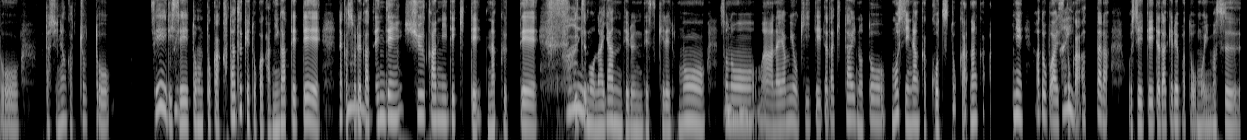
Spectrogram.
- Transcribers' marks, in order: tapping
- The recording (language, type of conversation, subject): Japanese, advice, 家事や整理整頓を習慣にできない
